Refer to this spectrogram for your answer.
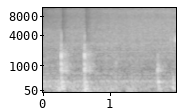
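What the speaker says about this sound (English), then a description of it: "so I'm just going to slice it up as best as I can" A knife slicing vegetables for a vegan chilli, a few crisp close cuts against a board over a steady background sizzle, no voices.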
